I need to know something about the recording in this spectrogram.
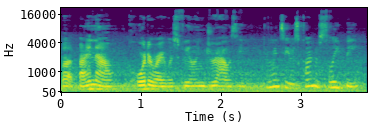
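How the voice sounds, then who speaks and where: A woman's voice: sits low, big pitch swings, fairly quick, noisy background. A woman reading a storybook aloud expressively for young children, in simple explanatory fashion. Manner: explains words simply as she reads. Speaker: storybook reader.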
